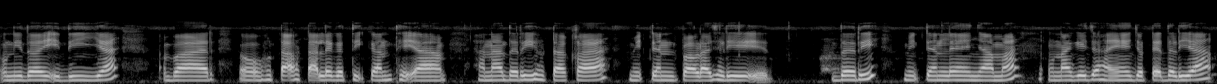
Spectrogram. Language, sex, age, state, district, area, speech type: Santali, female, 18-30, West Bengal, Birbhum, rural, spontaneous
